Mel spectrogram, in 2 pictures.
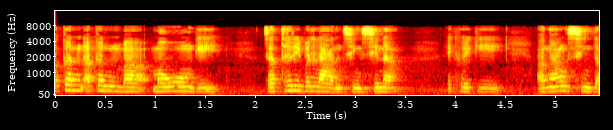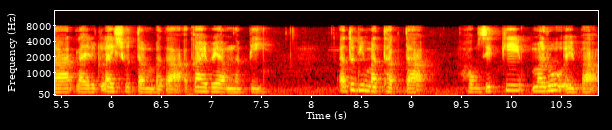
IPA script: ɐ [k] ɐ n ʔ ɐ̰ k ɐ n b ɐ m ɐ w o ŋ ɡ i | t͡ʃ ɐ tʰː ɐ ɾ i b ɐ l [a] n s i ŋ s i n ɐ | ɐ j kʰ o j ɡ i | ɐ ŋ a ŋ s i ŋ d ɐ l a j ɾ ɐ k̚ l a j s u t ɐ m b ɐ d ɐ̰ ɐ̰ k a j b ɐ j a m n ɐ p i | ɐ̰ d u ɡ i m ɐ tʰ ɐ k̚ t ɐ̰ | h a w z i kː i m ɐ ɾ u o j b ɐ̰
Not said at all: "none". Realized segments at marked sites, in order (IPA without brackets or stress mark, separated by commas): k, a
